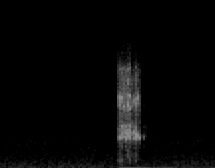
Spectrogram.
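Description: Near silence, broken about a second in by one short, high-pitched sound lasting about a quarter of a second.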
